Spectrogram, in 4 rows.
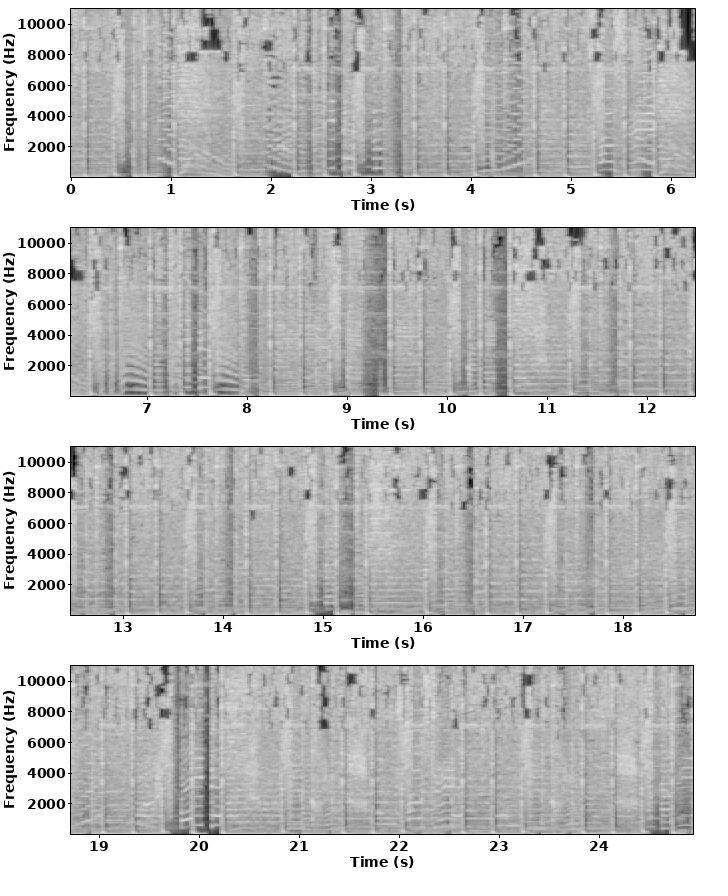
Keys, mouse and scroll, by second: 0.5 ctrl+shift+click, 4.8 ctrl+space, 5.0 ctrl+click, 5.1-5.7 ctrl+space, 6.0-6.5 ctrl+drag, 11.0 ctrl+right click, 11.8 ctrl+click, 12.5 ctrl+z, 13.1 right click, 14.2 click, 16.0 right click, 17.3 click.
